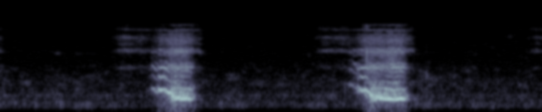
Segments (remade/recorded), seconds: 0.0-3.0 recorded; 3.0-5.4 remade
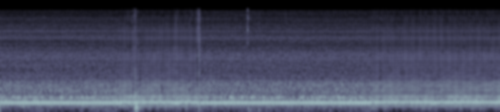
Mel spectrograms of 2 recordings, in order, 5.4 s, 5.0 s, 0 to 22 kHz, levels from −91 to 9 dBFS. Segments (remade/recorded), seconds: 0.0-1.2 recorded; 1.2-2.0 remade; 2.0-3.7 recorded; 3.7-5.0 remade

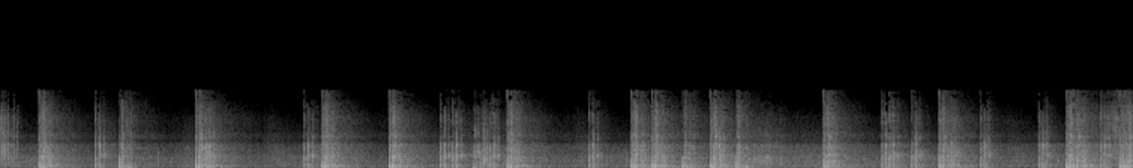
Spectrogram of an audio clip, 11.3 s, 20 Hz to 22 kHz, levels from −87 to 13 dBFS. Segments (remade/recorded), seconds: 0.0-2.1 recorded; 2.1-5.0 remade; 5.0-11.3 recorded

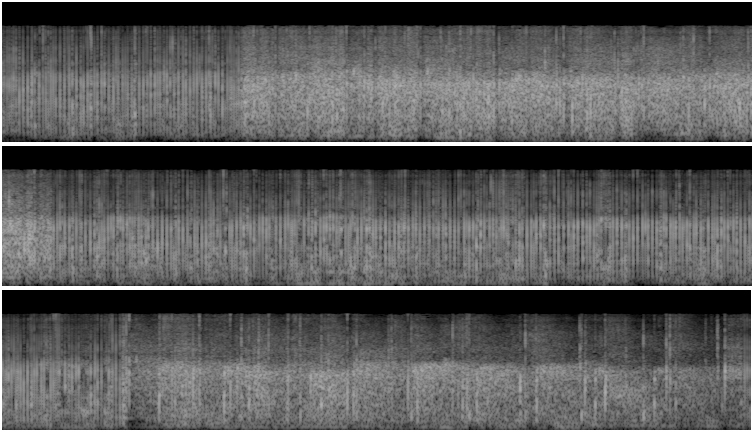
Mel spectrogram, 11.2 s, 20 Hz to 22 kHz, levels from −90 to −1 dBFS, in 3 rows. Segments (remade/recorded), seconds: 0.0-1.2 remade; 1.2-4.0 recorded; 4.0-8.1 remade; 8.1-11.2 recorded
